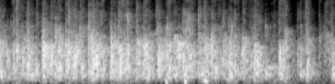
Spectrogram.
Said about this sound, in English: I never thought I'd get a round of applause for that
